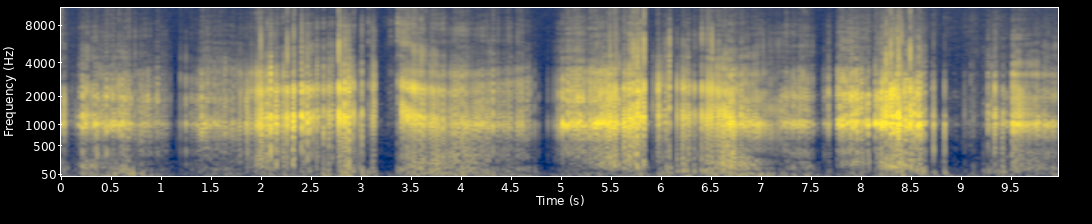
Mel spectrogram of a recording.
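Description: Long nails scratch in short strokes over the textured drills of a solid, roughly A5 hardcover diamond painting notebook whose front is covered in green and gold faceted resin rhinestones. The result is a steady, dense, crackly scratching in bursts, separated by brief silent pauses, with a faint tonal band near 1 kHz running through it.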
